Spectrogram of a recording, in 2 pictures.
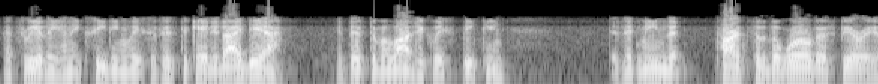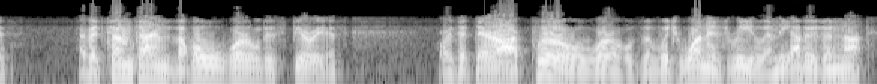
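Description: A thoughtful man lays out one probing question after another, read by a male narrator. The voice sits on the low side. It sounds thin and tinny, like a phone line. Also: normal speed, close to an everyday voice. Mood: musing. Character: pondering man, philosophical questioner.

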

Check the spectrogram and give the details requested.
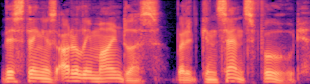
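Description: A man voicing a grave, commanding sorceress who speaks in measured, solemn warnings for an audiobook. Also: lowish voice, expressive, fairly bright tone, dry recording, studio quality, pitched above the performer's own voice. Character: stern, commanding sorceress, grave and urgent woman.

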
